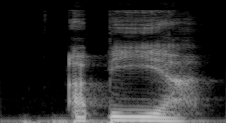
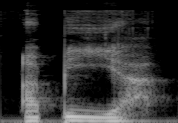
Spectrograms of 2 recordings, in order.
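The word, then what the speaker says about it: había: this in Spanish is a BIA notice that the H is silent so your pronunciation starts from here a BIA how would you say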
